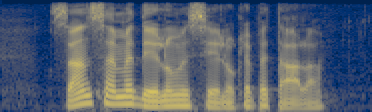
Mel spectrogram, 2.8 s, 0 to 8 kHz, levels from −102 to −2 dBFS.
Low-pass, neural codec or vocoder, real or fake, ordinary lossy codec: 7.2 kHz; none; real; none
